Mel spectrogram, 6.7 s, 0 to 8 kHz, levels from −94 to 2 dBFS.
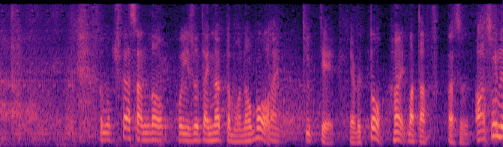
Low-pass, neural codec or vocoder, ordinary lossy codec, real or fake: none; codec, 16 kHz, 1.1 kbps, Voila-Tokenizer; none; fake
